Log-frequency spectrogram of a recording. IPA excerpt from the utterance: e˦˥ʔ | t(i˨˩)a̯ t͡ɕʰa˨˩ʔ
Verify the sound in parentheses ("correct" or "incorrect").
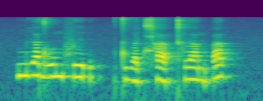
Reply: incorrect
